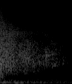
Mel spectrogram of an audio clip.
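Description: A downloaded gunshot sound effect for a shooter game: one short, quiet burst of broadband noise that fades quickly, heard alone.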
